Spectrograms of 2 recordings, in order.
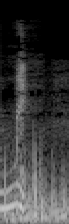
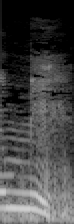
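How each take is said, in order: First: The h sound is sharp and breathy. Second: The h sound is plain and soft. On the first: The speaker calls it right. "bunyi ha pedas ya" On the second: The speaker calls it wrong. "Jangan baca mih"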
